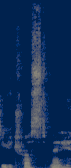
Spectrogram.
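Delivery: acted whispered words. Voicing a character who leans toward Momo: whispering in character. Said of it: "and just kinda whispers to him".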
